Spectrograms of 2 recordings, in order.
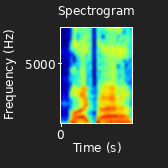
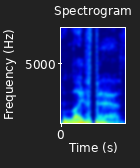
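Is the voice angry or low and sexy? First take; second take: angry; sexy. First: It is said in an angry voice. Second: It is said in a low, sexy voice.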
